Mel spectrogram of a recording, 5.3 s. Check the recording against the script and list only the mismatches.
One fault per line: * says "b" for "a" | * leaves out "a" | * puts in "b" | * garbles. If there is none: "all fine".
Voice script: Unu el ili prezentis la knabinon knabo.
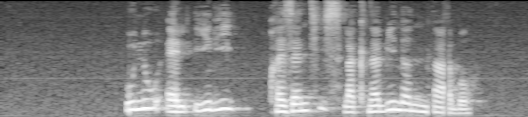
all fine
